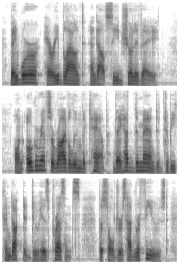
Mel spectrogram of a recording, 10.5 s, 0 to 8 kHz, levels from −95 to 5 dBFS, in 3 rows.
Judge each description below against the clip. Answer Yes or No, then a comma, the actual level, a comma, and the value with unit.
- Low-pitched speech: Yes, low, 115 Hz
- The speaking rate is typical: Yes, average, 150 wpm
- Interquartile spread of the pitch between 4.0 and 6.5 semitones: Yes, average, 4.6 semitones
